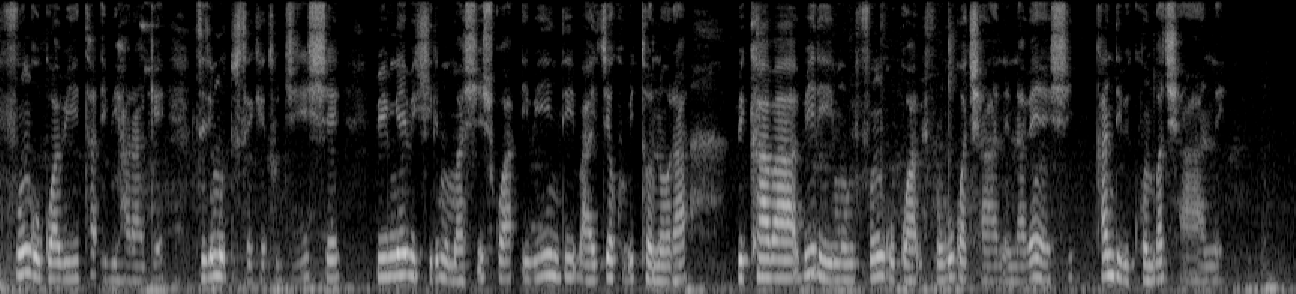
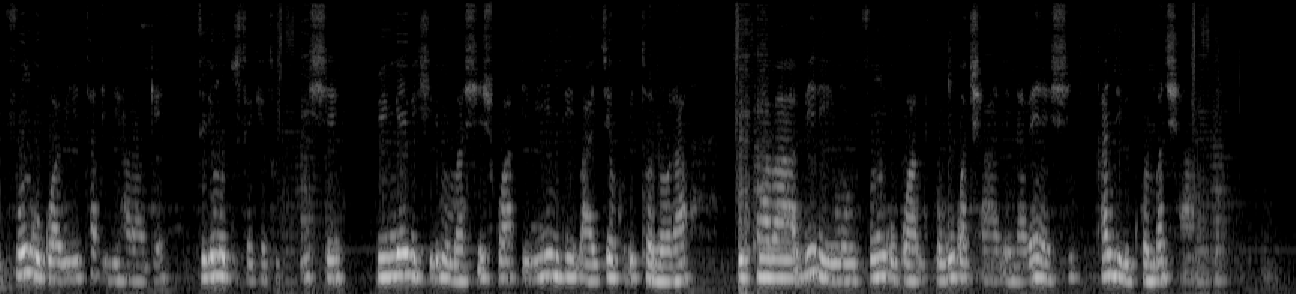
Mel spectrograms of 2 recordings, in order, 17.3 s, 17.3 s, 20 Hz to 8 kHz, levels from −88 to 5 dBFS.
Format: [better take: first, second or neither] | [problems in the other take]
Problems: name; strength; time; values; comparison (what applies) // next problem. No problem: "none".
first | noise reduction (neural separator model SepFormer DNS4)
